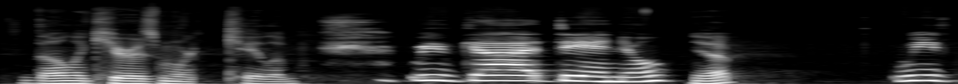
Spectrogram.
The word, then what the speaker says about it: Caleb: No, Caleb. So close. You said Calb as if like James. There's no such name like that. Yeah, there is. It's called Caleb. You're just pronouncing it weird.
